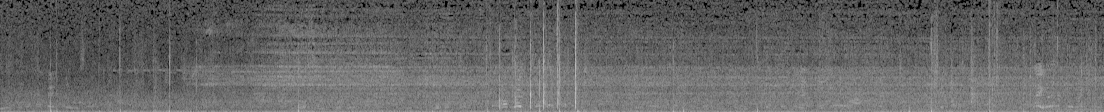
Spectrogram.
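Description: A football is kicked with dull thuds on a grass pitch outdoors.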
